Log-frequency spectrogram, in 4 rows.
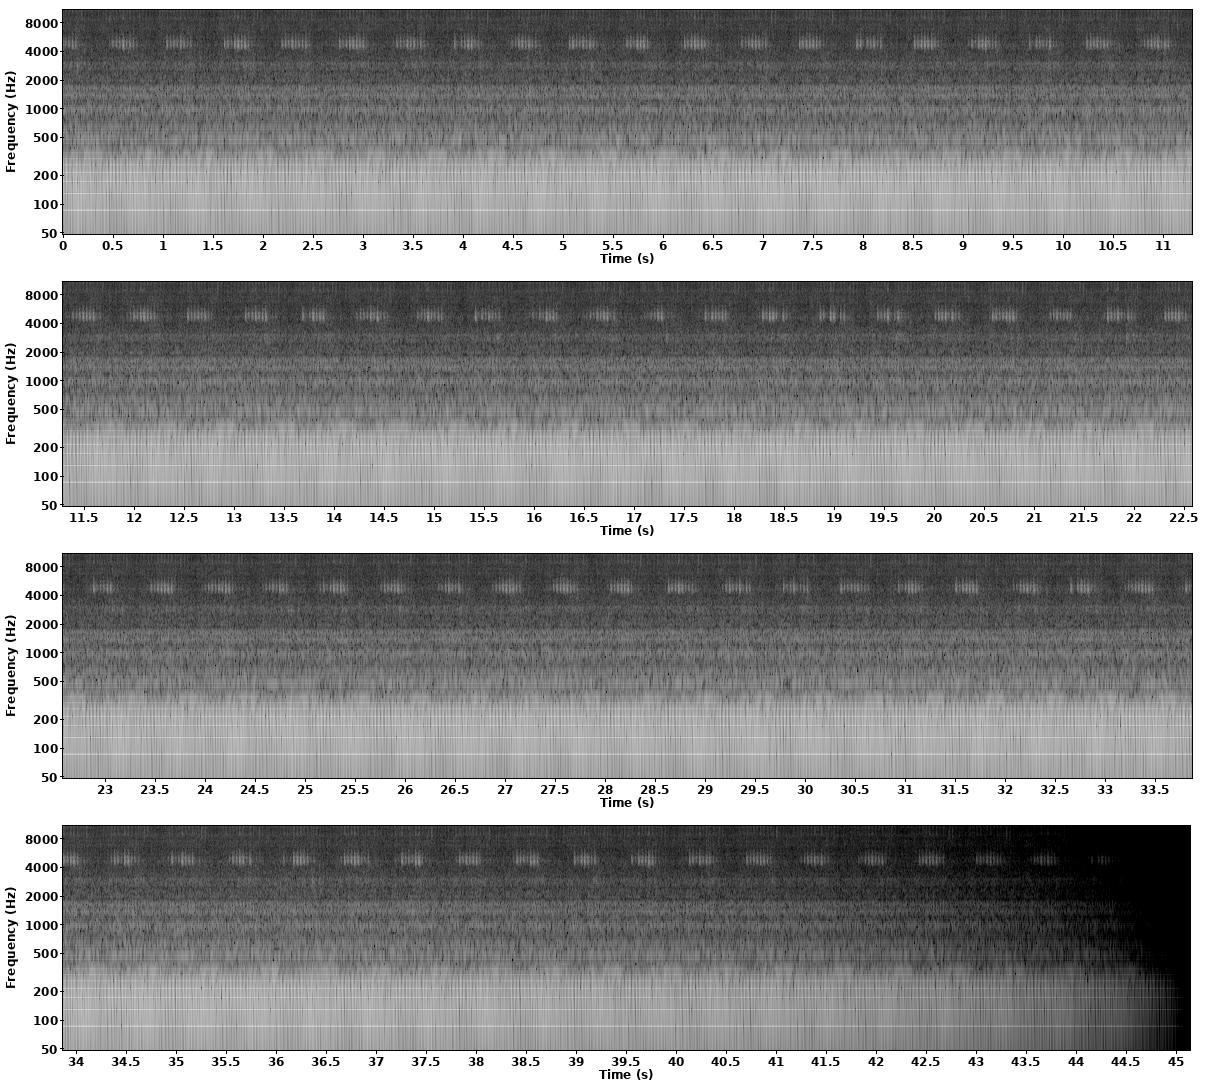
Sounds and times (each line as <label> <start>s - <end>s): air compressor 0.0s - 43.8s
